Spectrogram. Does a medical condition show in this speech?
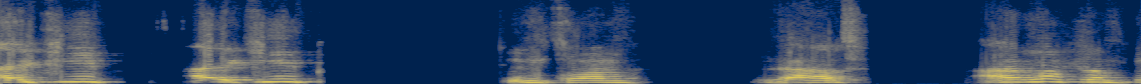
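Yes: cerebral palsy; affects coordination.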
